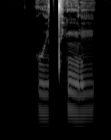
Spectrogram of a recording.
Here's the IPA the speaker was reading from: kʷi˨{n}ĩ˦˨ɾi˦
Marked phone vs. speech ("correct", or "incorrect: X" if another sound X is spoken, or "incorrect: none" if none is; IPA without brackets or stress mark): incorrect: tʰ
